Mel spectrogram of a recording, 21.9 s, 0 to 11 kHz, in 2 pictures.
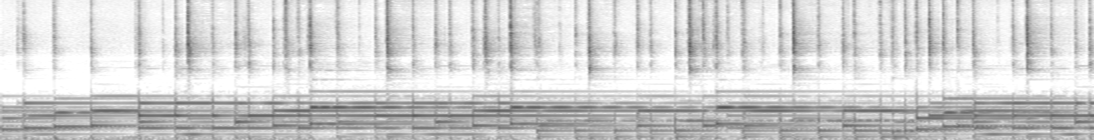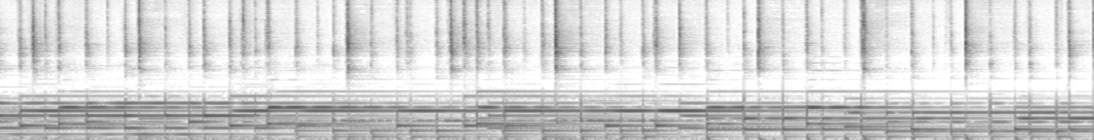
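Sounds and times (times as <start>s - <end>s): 
handpan notes in D minor: 0.0s - 21.8s.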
